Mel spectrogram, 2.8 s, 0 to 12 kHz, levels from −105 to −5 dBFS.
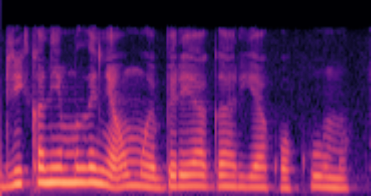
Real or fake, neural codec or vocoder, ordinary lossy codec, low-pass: real; none; none; 7.2 kHz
